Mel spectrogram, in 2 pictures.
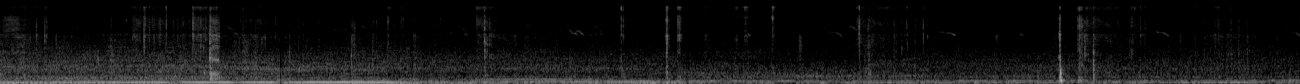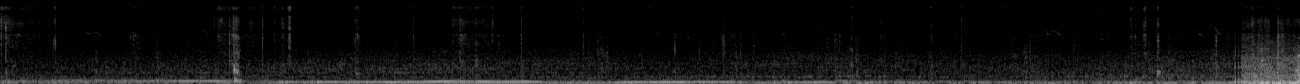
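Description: Mason's trowel scooping cement mortar from a wheelbarrow and spreading it along a footing: soft scraping with a few sharp clicks of the trowel, over a low rumble.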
